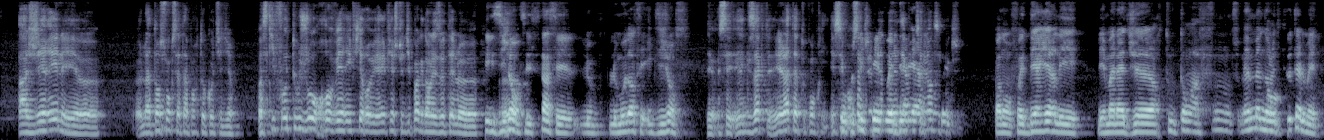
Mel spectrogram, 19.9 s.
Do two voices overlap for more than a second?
Yes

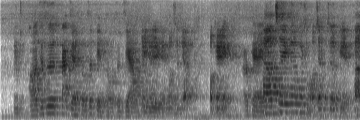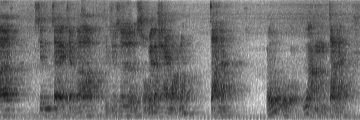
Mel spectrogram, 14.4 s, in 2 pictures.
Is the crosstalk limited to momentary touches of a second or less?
Yes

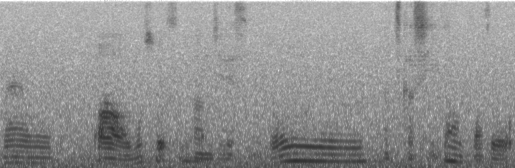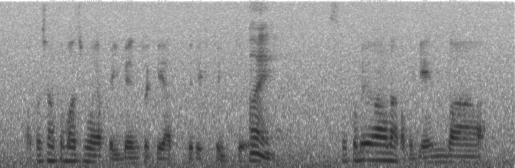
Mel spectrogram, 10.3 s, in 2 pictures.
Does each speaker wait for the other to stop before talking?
Yes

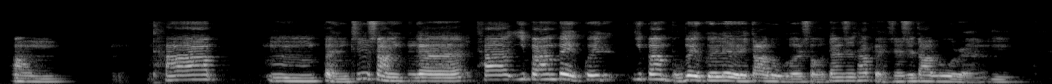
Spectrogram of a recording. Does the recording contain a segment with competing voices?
No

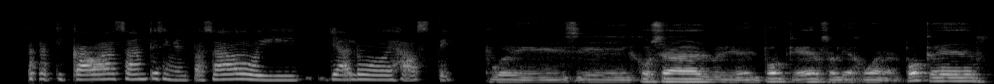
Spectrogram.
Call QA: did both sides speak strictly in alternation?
Yes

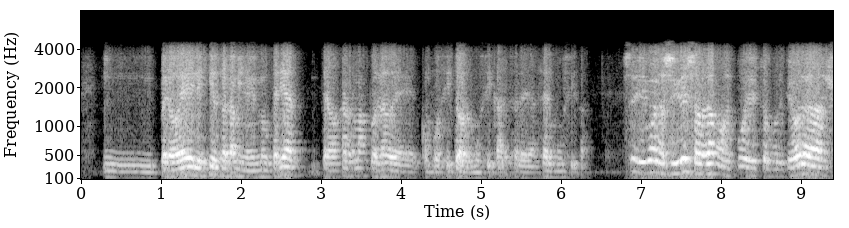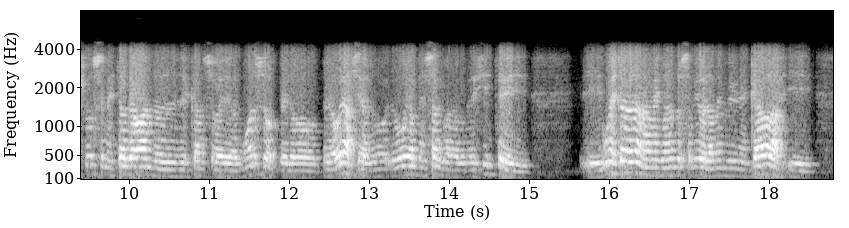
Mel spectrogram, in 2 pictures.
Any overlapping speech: No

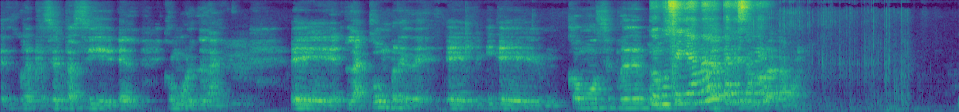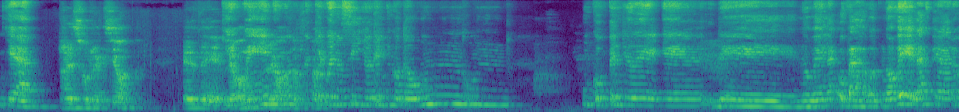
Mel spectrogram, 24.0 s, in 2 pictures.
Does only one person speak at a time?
No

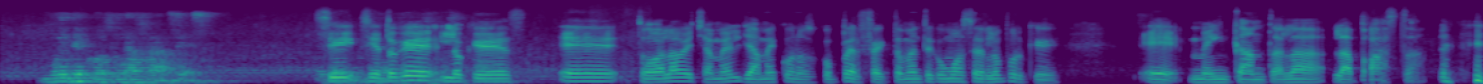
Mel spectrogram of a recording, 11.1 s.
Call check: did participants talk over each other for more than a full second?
Yes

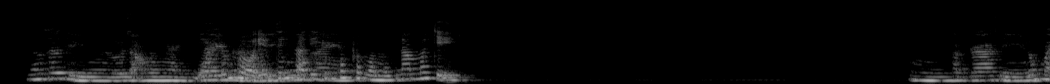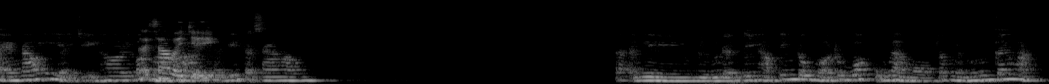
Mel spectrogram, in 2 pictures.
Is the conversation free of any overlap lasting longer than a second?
No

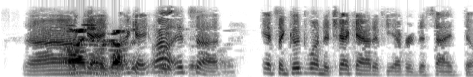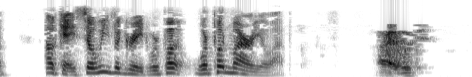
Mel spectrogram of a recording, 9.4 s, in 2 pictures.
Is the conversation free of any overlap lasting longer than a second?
No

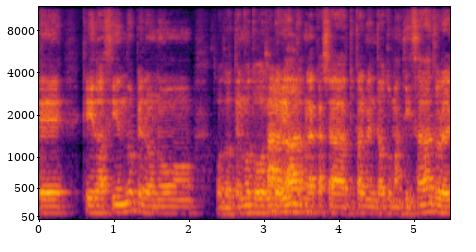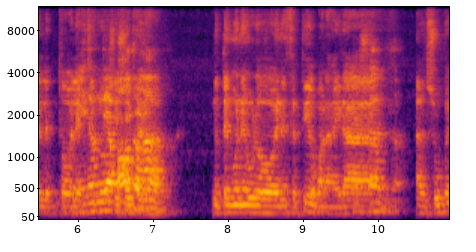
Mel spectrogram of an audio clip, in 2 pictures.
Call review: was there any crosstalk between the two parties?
Yes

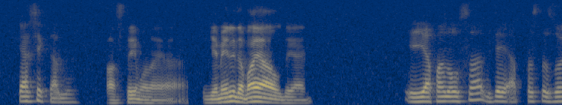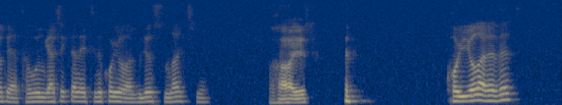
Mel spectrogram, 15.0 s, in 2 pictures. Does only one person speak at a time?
Yes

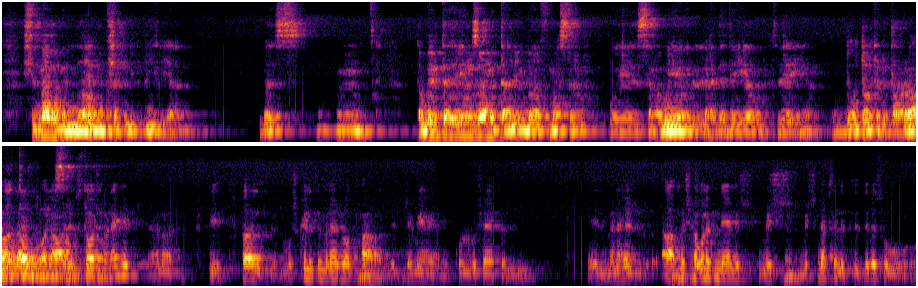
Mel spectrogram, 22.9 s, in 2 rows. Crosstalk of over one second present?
Yes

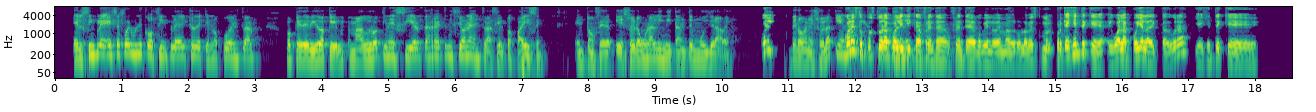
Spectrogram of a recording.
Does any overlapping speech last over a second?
No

